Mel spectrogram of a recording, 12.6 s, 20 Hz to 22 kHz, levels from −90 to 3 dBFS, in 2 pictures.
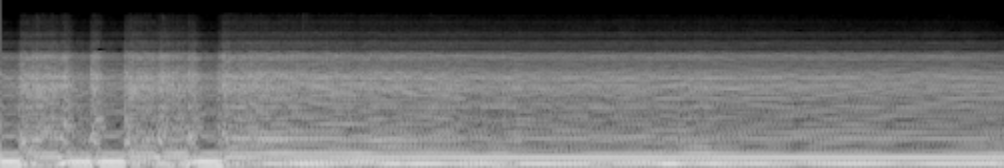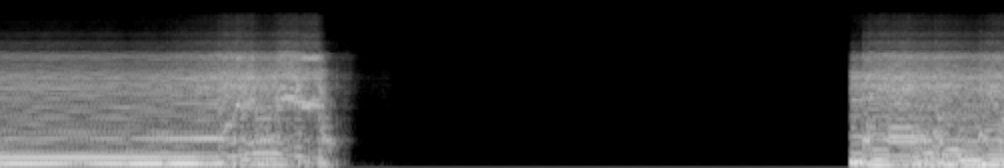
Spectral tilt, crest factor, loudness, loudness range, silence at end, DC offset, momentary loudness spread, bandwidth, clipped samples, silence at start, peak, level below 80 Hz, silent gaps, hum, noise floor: -6 dB/octave; 12 dB; -16 LUFS; 8 LU; 0 s; 0.1%; 3 LU; 9.6 kHz; under 0.1%; 0 s; -4 dBFS; -48 dBFS; none; none; under -90 dBFS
